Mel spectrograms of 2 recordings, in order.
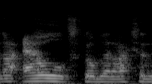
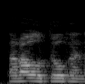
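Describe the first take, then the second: First: Put-on "old" said as Dublin "auld"; local Dublin pronunciation. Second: Said in the usual way. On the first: Shown as a demonstration. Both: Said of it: "as we like to call it".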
